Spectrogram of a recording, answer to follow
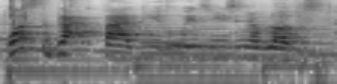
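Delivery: ordinary talk, nothing marked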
